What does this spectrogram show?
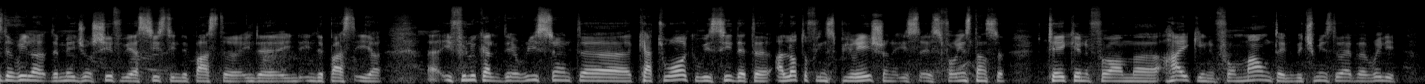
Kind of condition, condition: setting, busy venue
